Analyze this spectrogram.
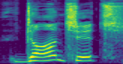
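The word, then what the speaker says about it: Dončić: Pronounce me. Doncic.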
